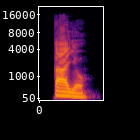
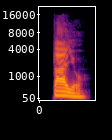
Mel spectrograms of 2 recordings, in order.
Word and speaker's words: tayo: The next word is tayo. Tayo. Tayo. Tayo is spelled as T-A-Y-O.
